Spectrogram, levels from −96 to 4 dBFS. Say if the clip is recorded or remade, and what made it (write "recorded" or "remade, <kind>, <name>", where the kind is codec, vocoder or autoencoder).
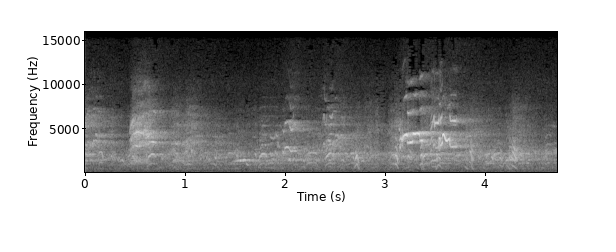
recorded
